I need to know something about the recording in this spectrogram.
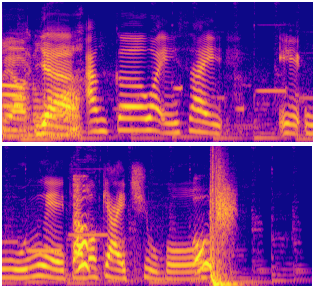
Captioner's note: In terrible Hokkien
